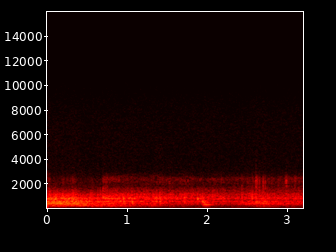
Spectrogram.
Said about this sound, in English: Well, that was some kind of a bomb wired up in there.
